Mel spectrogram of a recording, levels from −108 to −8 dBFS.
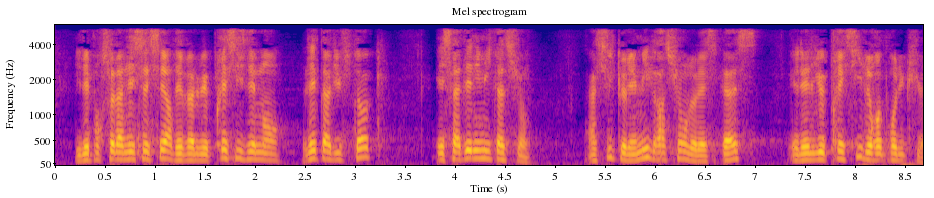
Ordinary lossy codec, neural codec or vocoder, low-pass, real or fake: MP3, 32 kbps; codec, 44.1 kHz, 3.4 kbps, Pupu-Codec; 5.4 kHz; fake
